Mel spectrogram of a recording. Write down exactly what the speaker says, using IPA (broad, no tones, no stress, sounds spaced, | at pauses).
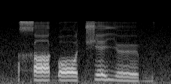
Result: x a ɠ ɔ t͡ʃ e j ø b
